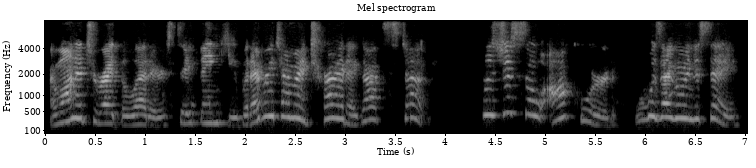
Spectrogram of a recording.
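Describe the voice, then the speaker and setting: A woman reading a children's novel aloud in an animated, expressive storytelling manner. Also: high voice, moderate pace. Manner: animated, acts out dialogue.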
